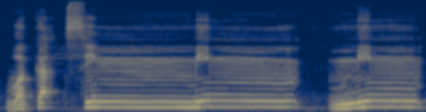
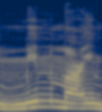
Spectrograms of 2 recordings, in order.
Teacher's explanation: میم دوسرے میم کے ساتھ ملا کر آپ نے پڑھنا ہے اور نون کو سائلنٹ کر دیں گے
